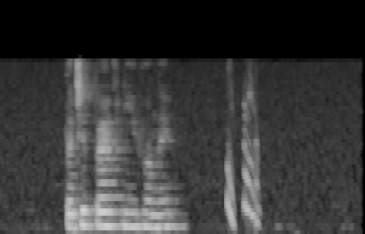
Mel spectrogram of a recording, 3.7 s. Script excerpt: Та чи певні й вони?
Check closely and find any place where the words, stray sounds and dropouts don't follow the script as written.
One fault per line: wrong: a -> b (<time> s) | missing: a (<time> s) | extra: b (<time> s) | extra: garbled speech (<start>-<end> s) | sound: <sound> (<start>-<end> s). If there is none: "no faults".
sound: chirp (2.3-2.7 s)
